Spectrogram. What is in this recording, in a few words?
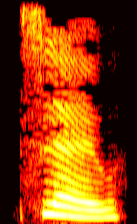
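"sloe", English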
